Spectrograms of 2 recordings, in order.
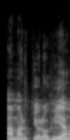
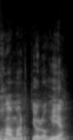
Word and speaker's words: Hamartiología: La palabra que que en el griego se refiere al pecado es amartiología o jamartiología. Sí, algunas las pronuncian con jfrar al blanco.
